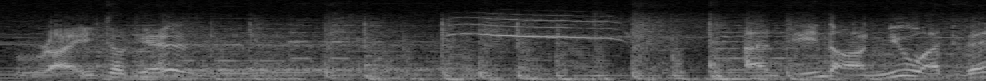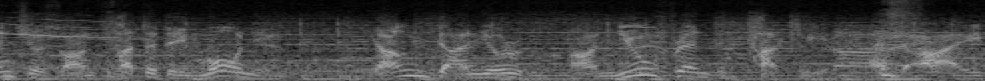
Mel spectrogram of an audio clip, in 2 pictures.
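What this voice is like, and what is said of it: Strange unplaceable accent, cartoon Mr. Miyagi. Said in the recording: “That voice makes me uncomfortable. ... It's not even like an accent I've ever heard before.”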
